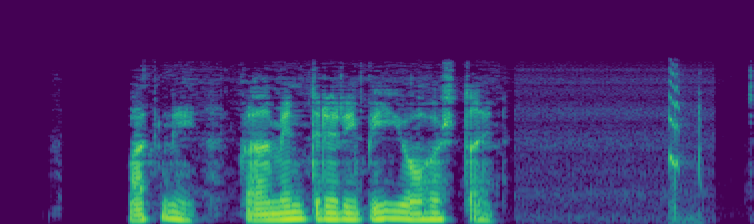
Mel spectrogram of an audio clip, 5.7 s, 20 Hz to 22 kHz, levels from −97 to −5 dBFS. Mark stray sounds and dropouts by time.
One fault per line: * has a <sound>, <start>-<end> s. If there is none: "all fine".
* has a squeak, 5.0-5.3 s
